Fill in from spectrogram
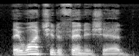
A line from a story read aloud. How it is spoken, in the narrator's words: quietly saying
